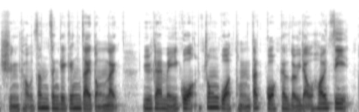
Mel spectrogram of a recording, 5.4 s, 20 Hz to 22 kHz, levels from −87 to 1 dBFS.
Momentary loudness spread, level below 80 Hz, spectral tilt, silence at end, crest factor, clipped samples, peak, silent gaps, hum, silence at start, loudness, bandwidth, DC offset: 6 LU; -48 dBFS; -6.5 dB/octave; 0.15 s; 20 dB; under 0.1%; 0 dBFS; none; none; 0 s; -22 LUFS; 14 kHz; under 0.1%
